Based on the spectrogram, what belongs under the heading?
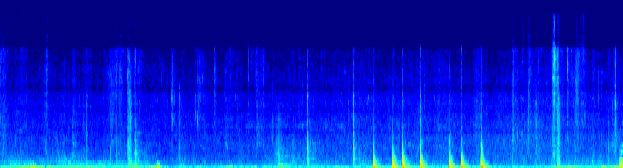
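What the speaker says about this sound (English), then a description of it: "I'm about to knock." Knuckles rap on an apartment door: a few scattered knocks early on, then a quick cluster of sharp, loud raps near the end, over light wind noise with no talk.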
